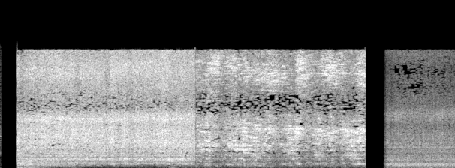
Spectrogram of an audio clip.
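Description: Tomato paste sizzling hard in hot ghee with fried onions as it hits the pan and is stirred: a loud, steady hiss. It drops out briefly just after the start and again about six seconds in, then carries on quieter.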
